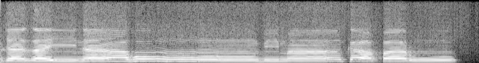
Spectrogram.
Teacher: mim kosong bertemu dengan ba Ikhfa Syafawi didengungkan dengan dua harakat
